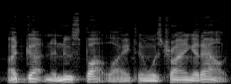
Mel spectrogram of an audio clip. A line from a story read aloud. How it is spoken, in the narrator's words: the sergeant said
